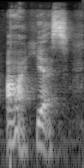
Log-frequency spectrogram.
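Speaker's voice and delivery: normal talking voice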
